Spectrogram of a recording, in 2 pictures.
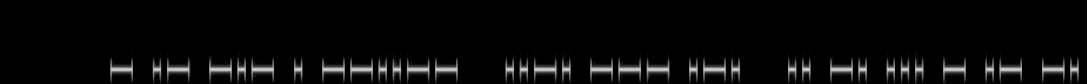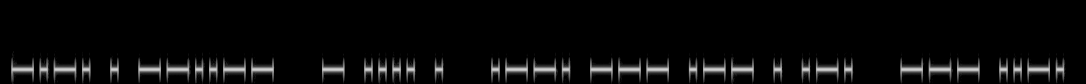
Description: Morse code, heard as a keyed tone, about 17 wpm, 700 Hz. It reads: TAKE, FOR INSTANCE, THE POWER OF
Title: Sentences from Top 1000 Words - Review Part 5 - 17wpm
